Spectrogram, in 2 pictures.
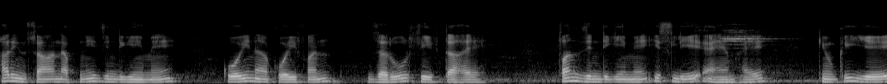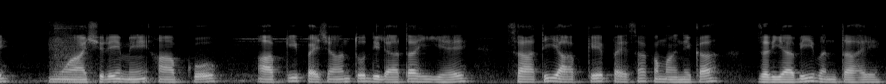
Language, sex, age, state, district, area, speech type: Urdu, male, 18-30, Uttar Pradesh, Shahjahanpur, rural, spontaneous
